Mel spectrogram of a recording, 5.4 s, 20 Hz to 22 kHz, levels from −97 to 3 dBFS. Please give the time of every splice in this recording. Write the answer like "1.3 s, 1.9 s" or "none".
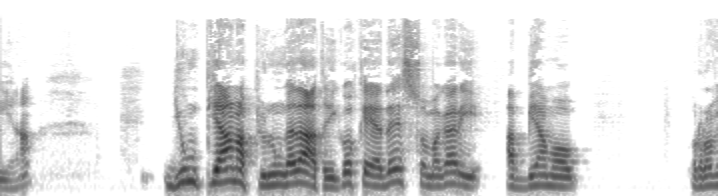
none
